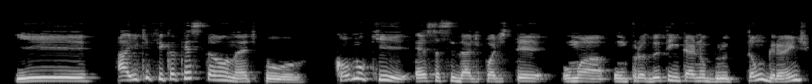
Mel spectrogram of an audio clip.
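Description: Speaking at a fairly slow pace, a man with a fairly high pitch moves through very wide pitch swings. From Brazil, Osasco (São Paulo area). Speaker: podcast co-host. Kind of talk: casual political discussion.

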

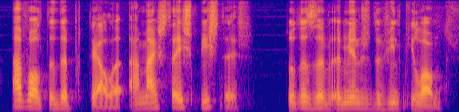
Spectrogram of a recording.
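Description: With lively intonation and vocal fry, a man speaks at a medium pitch in a dry, close sound with no echo. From northeastern Portugal, Miranda do Douro. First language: Mirandese (speaking Portuguese). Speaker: party politician. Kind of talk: political interview.

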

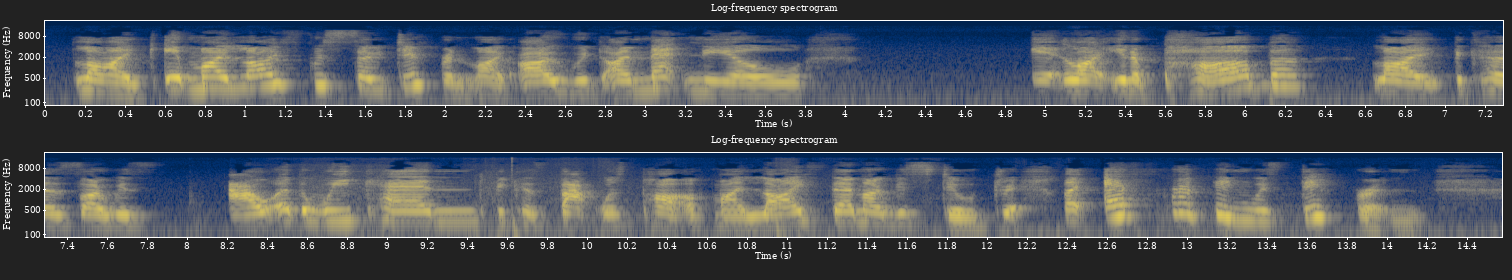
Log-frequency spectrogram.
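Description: Here is a woman with a normal speaking voice. Her pitch sits fairly high, and her intonation is lively. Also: fairly slow pace. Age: 40s. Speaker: podcast co-host and author. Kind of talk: casual chat.

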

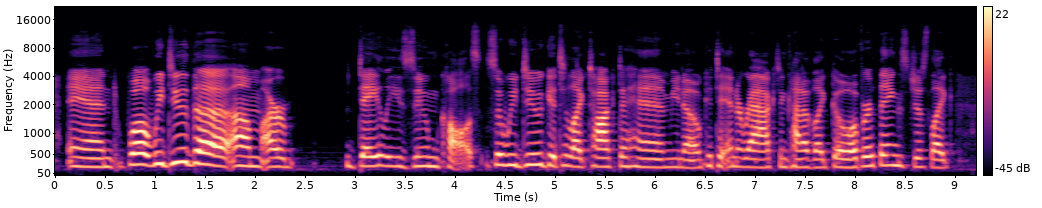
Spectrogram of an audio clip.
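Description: On a very clean recording with a silent background, a woman with an American accent and an ordinary speaking voice talks at a moderate pace, her medium pitch kept fairly even. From Michigan. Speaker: new media team employee. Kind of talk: casual chat.

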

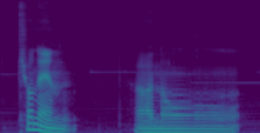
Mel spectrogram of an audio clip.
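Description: Music plays behind a man whose pitch is very deep and low. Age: 20s. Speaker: podcast host, university student. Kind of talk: casual solo monologue. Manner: casual, many filler words.

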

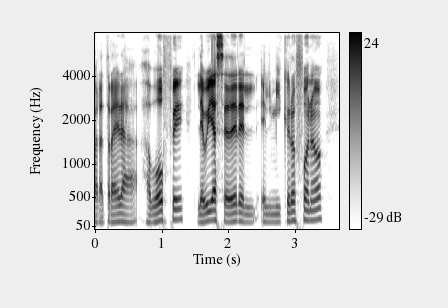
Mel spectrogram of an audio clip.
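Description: An unremarkable speaking voice moves at a fairly slow pace with ordinary pitch variation, recorded dry and close with no echo over a very clean, silent background. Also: man. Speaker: podcast co-host. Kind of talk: casual chat.

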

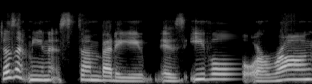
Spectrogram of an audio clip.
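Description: In an American accent, a woman talks with ordinary pitch variation on a very clean recording with a silent background. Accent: picked up some local southern sayings. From US Pacific Northwest (Spokane, Washington). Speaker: author and speaker. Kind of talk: casual interview chat.

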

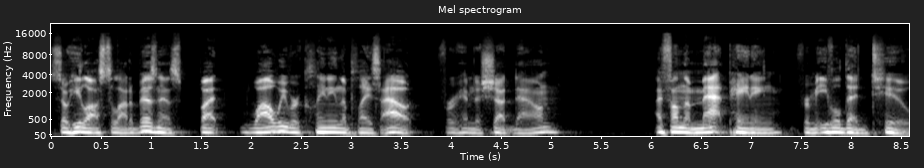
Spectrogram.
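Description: In a very clean recording with a silent background, a man talks at a moderate pace in an ordinary speaking voice with ordinary pitch variation. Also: fairly low pitch for a man. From Detroit area, Michigan. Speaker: film director and producer. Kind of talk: casual chat.

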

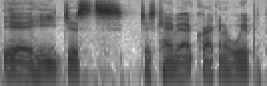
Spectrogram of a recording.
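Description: A man speaks with an Australian accent. His pitch is fairly low. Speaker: podcast host and pro wrestler. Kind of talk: casual chat.

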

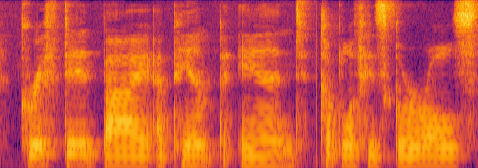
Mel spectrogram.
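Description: Dark and mellow in tone, the voice carries a Southern US accent and fairly even intonation. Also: woman. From US South, Nashville, Tennessee. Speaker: podcast host. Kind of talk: book review monologue.

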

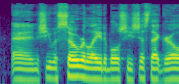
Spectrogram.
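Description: The man's voice sits at a medium pitch and has an animated tone. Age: 20s. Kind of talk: casual banter. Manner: animated, jokey.

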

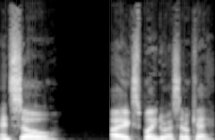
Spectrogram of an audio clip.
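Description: In a very clean recording with a silent background, a man with an ordinary speaking voice talks at a medium pitch and a fairly quick pace. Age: 40s. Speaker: podcast co-host, doctor. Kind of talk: casual chat.

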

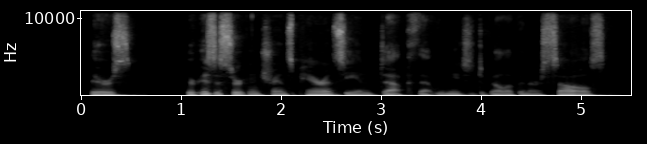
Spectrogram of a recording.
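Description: Somewhat breathy and very deep in pitch, a man speaks at a moderate pace with ordinary pitch variation, the sound dry and close with no echo and the background quiet. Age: 50s. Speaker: podcast co-host, nurse. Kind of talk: podcast interview; reading aloud.

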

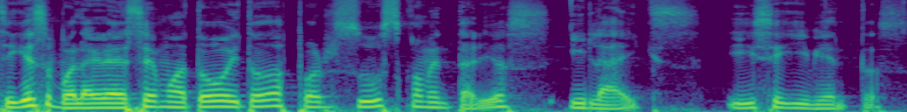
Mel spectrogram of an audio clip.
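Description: A man with a Chilean accent speaks at a moderate pace and a fairly high pitch, with lively intonation and a dark, mellow tone. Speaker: podcast co-host. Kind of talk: reading aloud; casual chat.

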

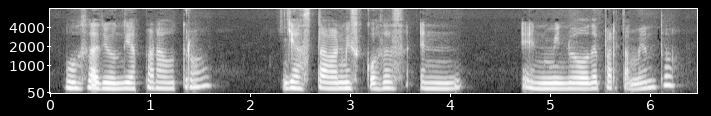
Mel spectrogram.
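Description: A woman with a medium pitch and a dark, mellow tone talks at a fairly slow pace, her loudness very even and her intonation fairly even, in a dry, close sound with no echo. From northern Mexico, Torreón, Coahuila. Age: 20s. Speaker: podcaster. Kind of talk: personal storytelling monologue. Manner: casual, filler-heavy.

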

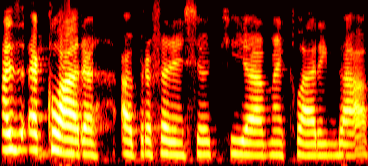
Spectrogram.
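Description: A woman speaks very slowly at a fairly high pitch. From Brazil. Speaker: podcast co-host, university student. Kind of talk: casual chat.

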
